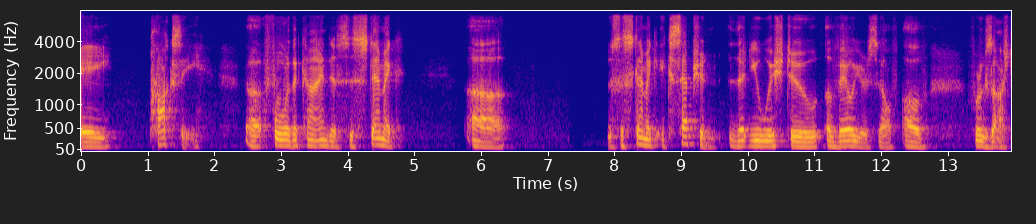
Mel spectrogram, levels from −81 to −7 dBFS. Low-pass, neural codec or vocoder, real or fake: 7.2 kHz; none; real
